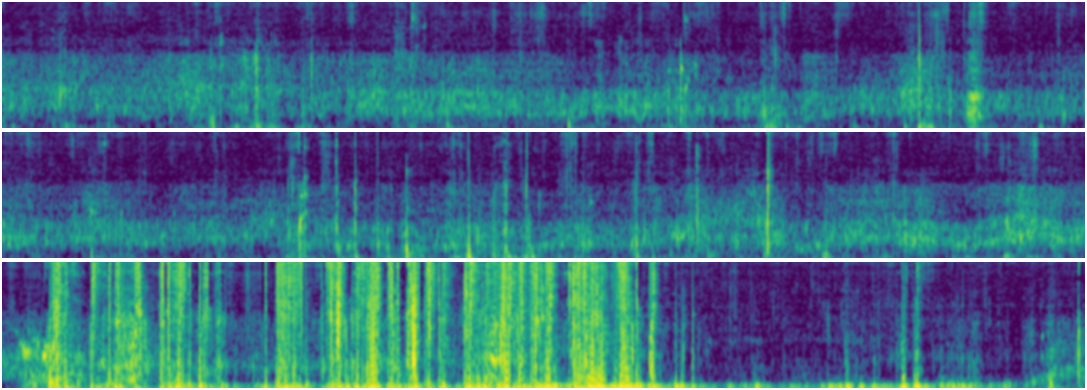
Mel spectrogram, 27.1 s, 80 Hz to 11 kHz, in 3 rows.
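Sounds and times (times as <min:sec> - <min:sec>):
seawater sloshing and gurgling: 0:00.0 - 0:27.0
small clicks and pops: 0:10.8 - 0:16.0, 0:18.4 - 0:27.0.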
